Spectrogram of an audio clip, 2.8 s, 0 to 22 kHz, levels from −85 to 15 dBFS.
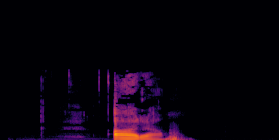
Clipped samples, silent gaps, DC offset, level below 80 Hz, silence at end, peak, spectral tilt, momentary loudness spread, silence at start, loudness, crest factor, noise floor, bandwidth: under 0.1%; none; under 0.1%; -62 dBFS; 1 s; 0 dBFS; -5.5 dB/octave; 19 LU; 1.15 s; -16 LUFS; 22 dB; -86 dBFS; 11 kHz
